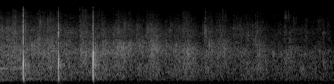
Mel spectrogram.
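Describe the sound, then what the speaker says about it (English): Applause from the audience at a 2022 EBS graduation ceremony: three sharp claps open it, then a soft, steady patter of clapping that stays quiet and fairly distant throughout. "Big round of applause to Team EBS for making this happen."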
